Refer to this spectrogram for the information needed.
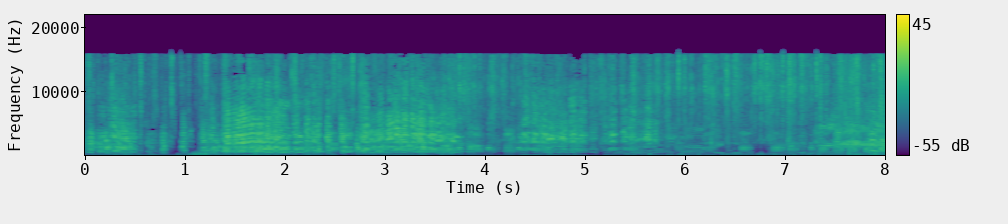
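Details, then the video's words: Protective Emden geese on a farm during winter chores keep up a steady, dense stream of nasal honking from several birds, with scuffling noise underneath. "Geese attack!"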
